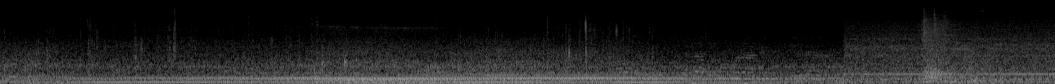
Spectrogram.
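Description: A car engine running at a low, steady speed, swelling in the middle and then fading. Near the end it gives way to a steady hum and a brief rattle.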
